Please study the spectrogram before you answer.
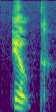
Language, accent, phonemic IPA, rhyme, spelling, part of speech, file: English, US, /ɪlk/, -ɪlk, ilk, adjective / noun, En-us-ilk.ogg
- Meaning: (adjective) Very; same; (noun) A type, race, or category; a group of entities that have common characteristics such that they may be grouped together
